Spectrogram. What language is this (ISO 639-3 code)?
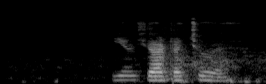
mki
